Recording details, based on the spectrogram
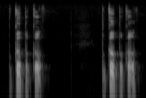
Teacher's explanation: But actually, most likely it's simply because the first having unvoiced consonants, in this case, the first U of the pu is barely heard, if at all. And so yeah, since some keep it, but usually you move the accent, you don't keep the accent on syllables where the vowel is barely heard, if at all, then the accent moves to the closest one.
